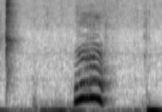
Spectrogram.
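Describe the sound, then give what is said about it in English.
A single drawn-out cat meow, rising and falling in pitch for about a third of a second, sounds fairly loud over a low steady background hum. “Yeah, making tons of noise, bud.”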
